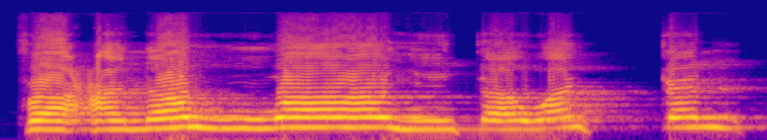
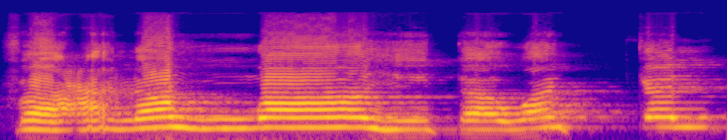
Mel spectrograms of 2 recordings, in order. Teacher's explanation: bila wakaf ta itu jadi apa jadi mati sebut ta mati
